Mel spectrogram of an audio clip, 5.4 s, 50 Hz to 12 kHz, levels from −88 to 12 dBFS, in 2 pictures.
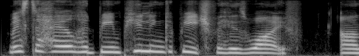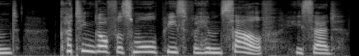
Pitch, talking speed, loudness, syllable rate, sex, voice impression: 280 Hz, 225 wpm, -18 LUFS, 5.1 syllables/s, female, feminine, slightly adult-like, clear, slightly fluent, friendly, lively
